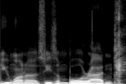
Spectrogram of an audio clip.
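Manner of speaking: very low, deep speaking voice. Imagining Sam Elliott being there, act out what he says in a deep Sam Elliott voice. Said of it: "he says it in his deep voice".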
